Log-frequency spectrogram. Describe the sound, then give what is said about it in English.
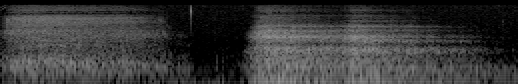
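A deep breath drawn in and let out, two long, soft, airy rushes of breath separated by a short pause, faint and with no talking. “start by taking a deep breath in and a deep breath out.”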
